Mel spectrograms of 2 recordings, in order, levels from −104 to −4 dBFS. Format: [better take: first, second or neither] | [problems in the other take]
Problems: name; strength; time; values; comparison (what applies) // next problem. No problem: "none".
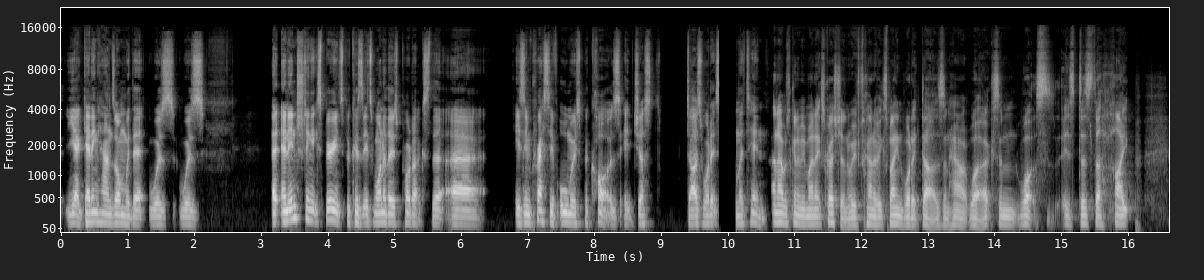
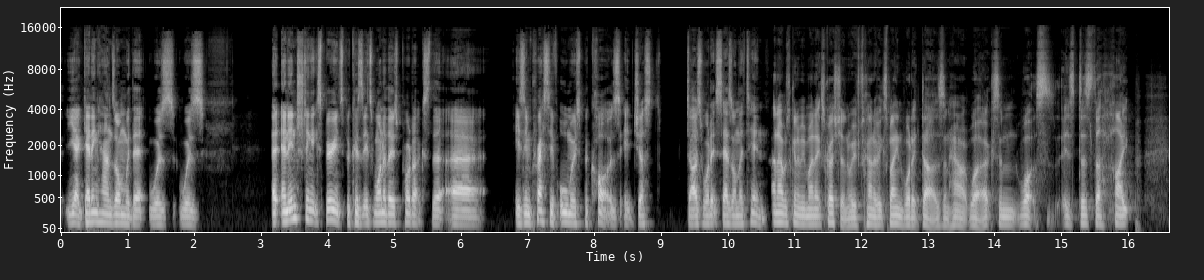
second | audio cutting out; at 10 s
